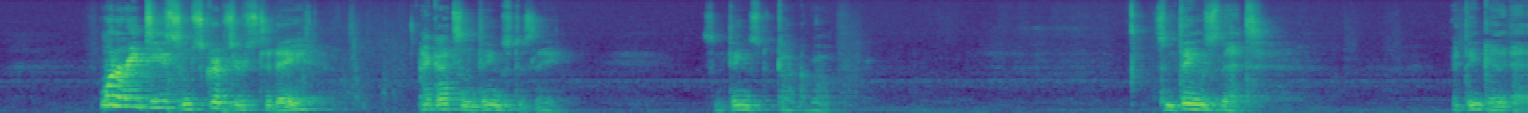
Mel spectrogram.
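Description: A middle-aged man speaks calmly and closely, in short phrases with pauses.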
